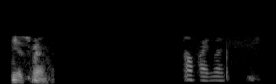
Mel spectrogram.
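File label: police dispatch, scanner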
